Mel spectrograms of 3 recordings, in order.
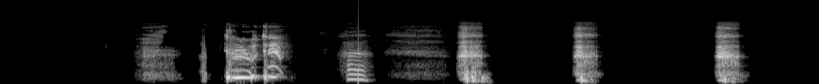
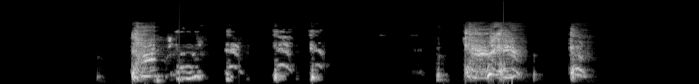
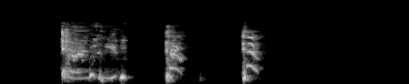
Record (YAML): exhalation_length: 8.2 s
exhalation_amplitude: 30180
exhalation_signal_mean_std_ratio: 0.34
three_cough_length: 7.0 s
three_cough_amplitude: 29186
three_cough_signal_mean_std_ratio: 0.4
cough_length: 4.1 s
cough_amplitude: 30065
cough_signal_mean_std_ratio: 0.35
survey_phase: beta (2021-08-13 to 2022-03-07)
age: 45-64
gender: Female
wearing_mask: 'No'
symptom_cough_any: true
symptom_new_continuous_cough: true
symptom_runny_or_blocked_nose: true
symptom_shortness_of_breath: true
symptom_sore_throat: true
symptom_diarrhoea: true
symptom_fatigue: true
symptom_headache: true
symptom_change_to_sense_of_smell_or_taste: true
symptom_other: true
symptom_onset: 6 days
smoker_status: Ex-smoker
respiratory_condition_asthma: true
respiratory_condition_other: false
recruitment_source: Test and Trace
submission_delay: 1 day
covid_test_result: Positive
covid_test_method: RT-qPCR
covid_ct_value: 17.5
covid_ct_gene: ORF1ab gene
covid_ct_mean: 17.9
covid_viral_load: 1300000 copies/ml
covid_viral_load_category: High viral load (>1M copies/ml)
